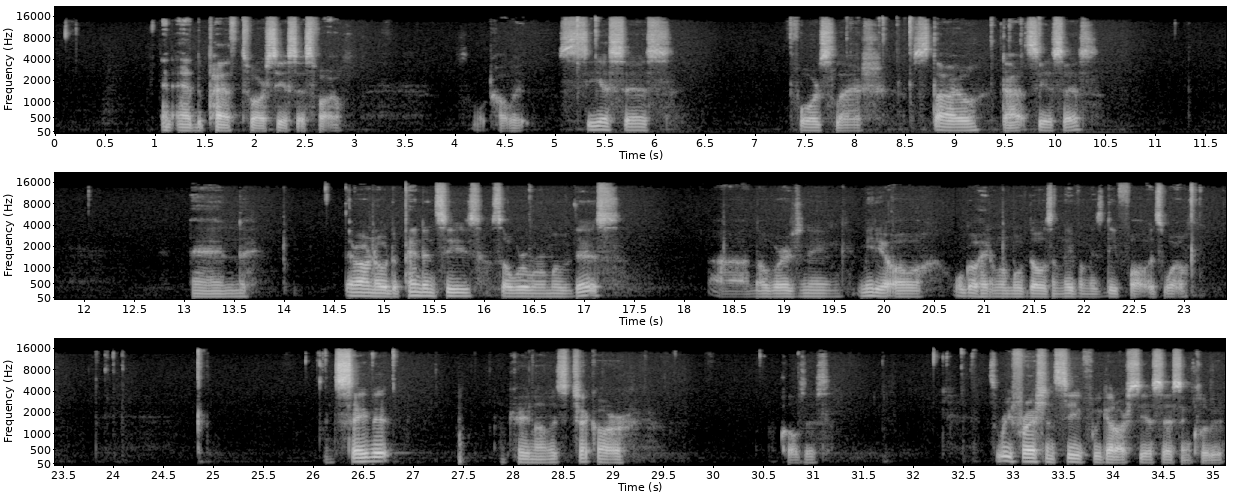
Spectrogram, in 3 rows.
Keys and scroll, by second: 5.1-5.8 typing, 7.1-10.3 typing, 16.4 BackSpace, 23.8-24.8 typing, 26.8 super+s, 28.3 super+Tab, 32.6 super+r.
